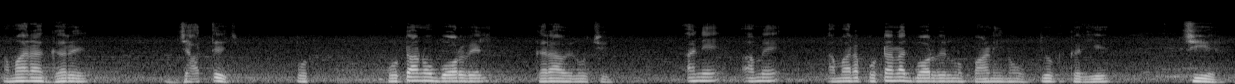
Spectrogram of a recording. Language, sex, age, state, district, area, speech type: Gujarati, male, 30-45, Gujarat, Valsad, rural, spontaneous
